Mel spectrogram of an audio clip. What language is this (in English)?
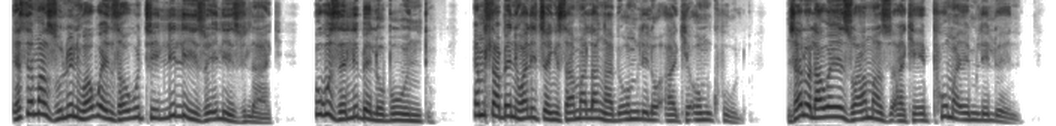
North Ndebele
